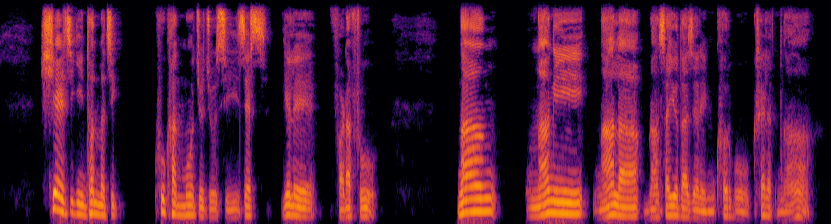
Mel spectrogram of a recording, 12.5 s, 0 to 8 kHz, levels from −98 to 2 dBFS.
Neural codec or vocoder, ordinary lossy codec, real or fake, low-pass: none; Opus, 64 kbps; real; 7.2 kHz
